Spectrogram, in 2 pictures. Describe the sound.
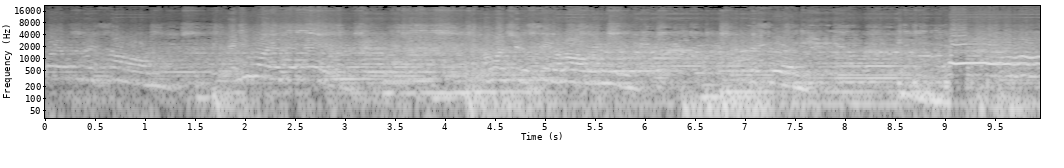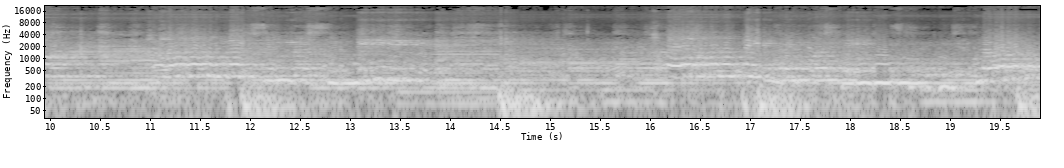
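A female voice sings a gliding, sustained melody over a dense band accompaniment at a live concert, steady and loud throughout, with a faint crowd murmur underneath.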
